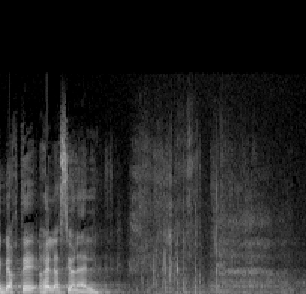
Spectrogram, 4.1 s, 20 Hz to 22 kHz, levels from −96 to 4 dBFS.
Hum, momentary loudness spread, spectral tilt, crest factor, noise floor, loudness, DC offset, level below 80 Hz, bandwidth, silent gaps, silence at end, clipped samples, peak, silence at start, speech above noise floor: none; 25 LU; -4 dB/octave; 20 dB; -51 dBFS; -20 LUFS; under 0.1%; -72 dBFS; 14 kHz; none; 0.7 s; under 0.1%; -4 dBFS; 0 s; 31 dB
